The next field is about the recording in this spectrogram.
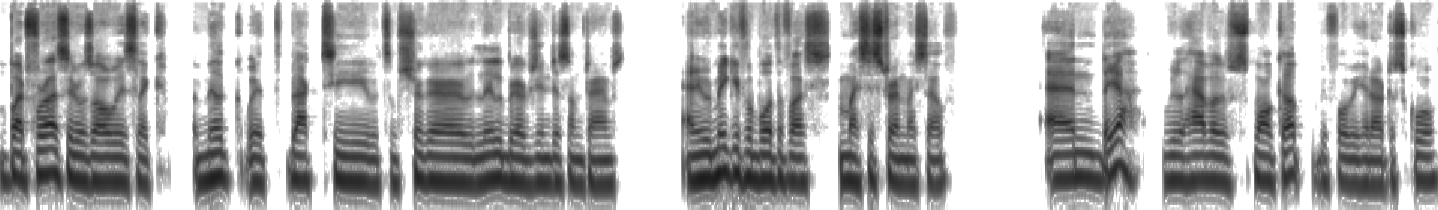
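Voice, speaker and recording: Speaking fairly quickly with a Tamil accent, a man uses a medium pitch and a dark, mellow tone. His intonation is monotone and flat, on a very clean recording with a silent background. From Sri Lanka and the Middle East. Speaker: storyteller and educator. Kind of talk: interview. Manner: conversational, some hesitation.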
